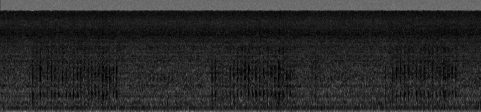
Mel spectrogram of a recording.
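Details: Sleeping kitten Koro, stretched out comfortably on a sofa, gives gentle breathy snores. The rasps recur rhythmically, about three in five seconds, against a faint steady hum.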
